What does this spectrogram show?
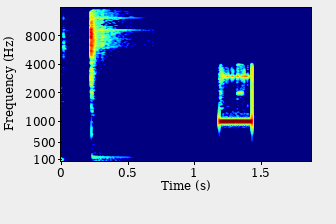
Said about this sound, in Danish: Velkommen til voicemail. Indtal din besked efter tonen.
